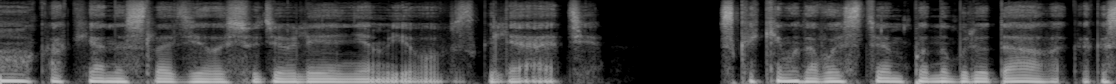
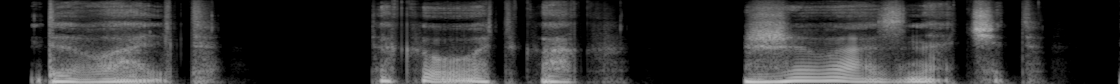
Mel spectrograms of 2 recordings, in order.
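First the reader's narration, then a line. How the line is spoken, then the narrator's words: Hoarse. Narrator (Russian): наконец сипло проговорил он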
